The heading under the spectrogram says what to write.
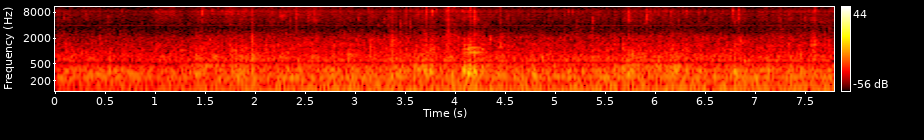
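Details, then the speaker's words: New KitchenAid KDTM384ESS windowed dishwasher, rated 44 dB, running a wash; soft, steady swish of water spray over a low hum, even and quiet, a normal wash cycle. "it's running now I can actually hear it going"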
